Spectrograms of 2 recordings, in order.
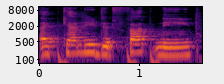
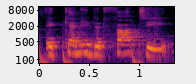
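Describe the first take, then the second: First: The final negative is a full 'nie'. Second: The final negative is reduced to 'e'. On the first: "the second nie in negative sentences becomes e" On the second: "the second nie in negative sentences becomes e"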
